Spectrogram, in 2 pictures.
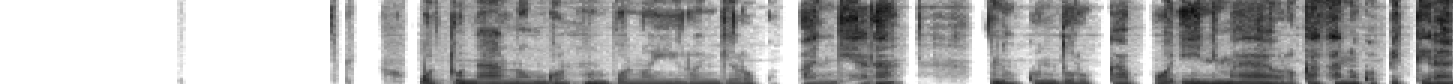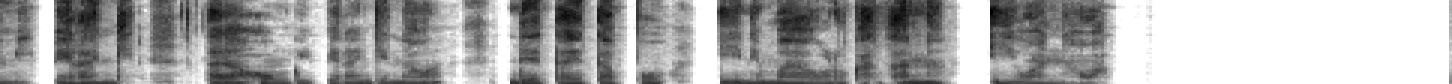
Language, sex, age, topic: Oshiwambo, female, 25-35, finance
